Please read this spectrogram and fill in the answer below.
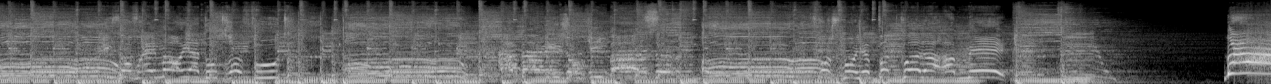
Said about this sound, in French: qui hurle au milieu de son morceau.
